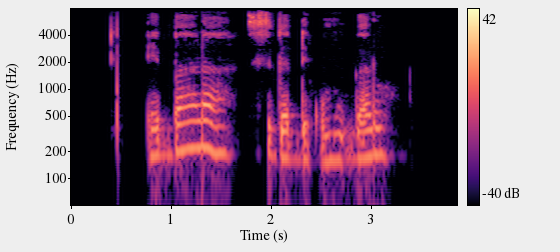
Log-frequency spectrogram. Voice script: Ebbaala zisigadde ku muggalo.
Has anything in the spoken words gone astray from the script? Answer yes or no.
no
